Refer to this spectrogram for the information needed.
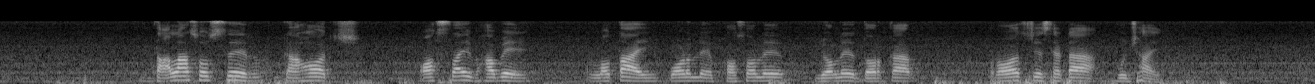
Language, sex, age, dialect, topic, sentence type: Bengali, male, 18-24, Jharkhandi, agriculture, statement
